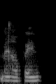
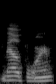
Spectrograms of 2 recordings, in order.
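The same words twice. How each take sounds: First: The name is pronounced the local way. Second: The name is pronounced just as it is spelled. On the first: The speaker calls it right. "you pronounce it Melbourne" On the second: The speaker calls it wrong. "call it Melbourne because it's spelled like that"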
